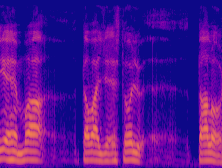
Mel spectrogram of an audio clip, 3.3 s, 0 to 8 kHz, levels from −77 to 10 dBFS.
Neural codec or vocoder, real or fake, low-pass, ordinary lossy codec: none; real; 7.2 kHz; AAC, 32 kbps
